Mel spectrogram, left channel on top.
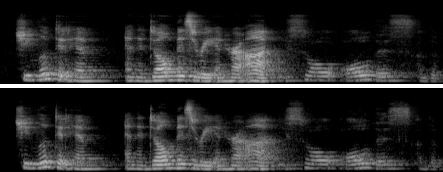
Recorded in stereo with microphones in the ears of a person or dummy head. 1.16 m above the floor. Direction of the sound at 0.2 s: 45° right (ahead or behind).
